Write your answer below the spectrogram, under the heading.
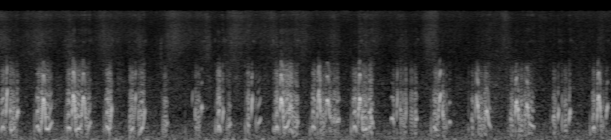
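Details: Guinea pig receiving a massage, giving a steady series of short, rough, mid-pitched pulsing notes, about two to three per second, slightly uneven in rhythm, with a quiet indoor background.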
